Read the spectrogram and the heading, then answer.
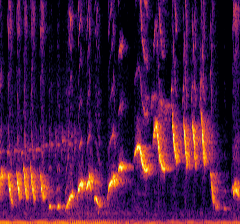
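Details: Nine-month-old captive Oriental magpie-robin filmed for an online bird-song contest, singing a rich, varied run of quick chirps, slurred rising whistles and bright trilled notes, changing phrase every half second over a faint indoor hum.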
